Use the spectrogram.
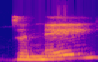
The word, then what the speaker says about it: Zanae: And you can follow me on Instagram at Zanae, spelled like Renee, Zanae Entertainment Talent.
